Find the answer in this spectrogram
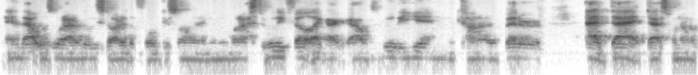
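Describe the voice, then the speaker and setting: A man in his thirties talking as a guest in a casual interview, relaxed and friendly and quick to laugh. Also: deep voice, a little hiss or hum, rough recording. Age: 30s. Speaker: guest comic creator.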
